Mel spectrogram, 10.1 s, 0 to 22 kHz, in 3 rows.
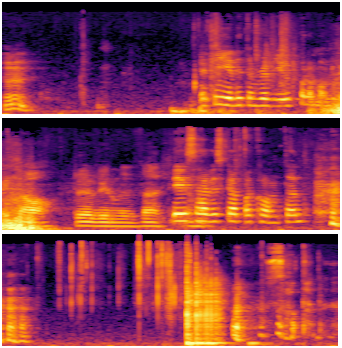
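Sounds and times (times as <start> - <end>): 
speech: 0.0 - 0.4, 2.0 - 7.2, 9.0 - 9.8
laughter: 6.5 - 7.1
paper candy wrapper crinkling: 7.1 - 8.7.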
